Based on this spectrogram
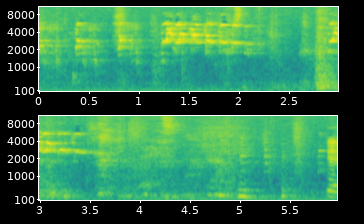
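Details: A real bald eagle gives thin, high, chattering whistles in quick bursts, less majestic than the red-tailed hawk scream movies use for it, with a person talking over and between the calls.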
